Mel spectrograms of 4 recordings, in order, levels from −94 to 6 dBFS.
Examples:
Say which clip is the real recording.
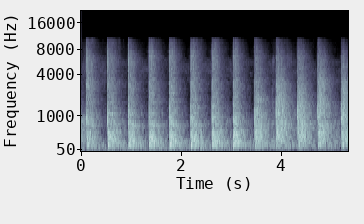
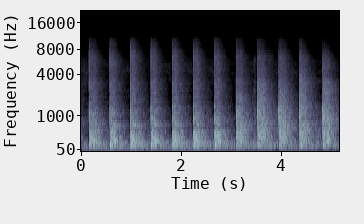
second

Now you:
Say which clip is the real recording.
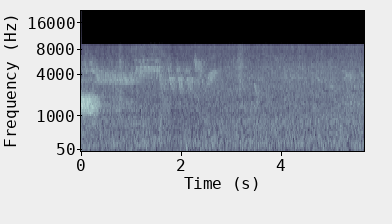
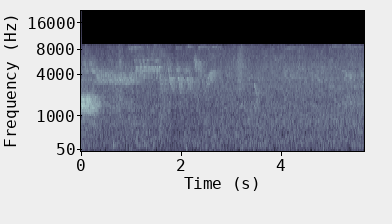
second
